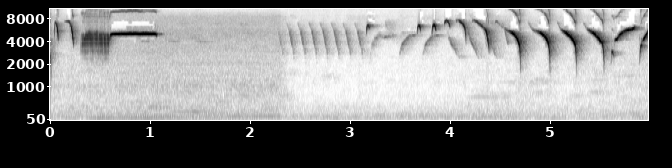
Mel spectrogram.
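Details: Canary song opening with a loud sustained whistled note, a pause, then a soft quick trill building into a series of loud, repeated, sharply falling whistled notes, clear and high.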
